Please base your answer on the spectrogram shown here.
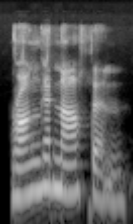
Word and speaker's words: Ranganathan: introduced the pronunciation and then how do i pronounce your last name ranganathan ranganathan okay very good yeah it's phonetic it's actually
